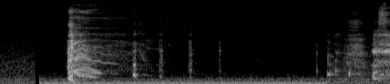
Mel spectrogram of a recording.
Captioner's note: laughs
